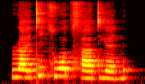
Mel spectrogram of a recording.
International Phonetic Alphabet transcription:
ɻa˧˥ɪ̯t̪i˥˧nswɔ˥˩ t͡sʰä˧˥ t̪jɛ˨˩˦n

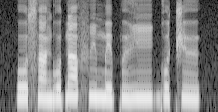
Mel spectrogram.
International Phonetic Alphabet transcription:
o˨ sã˨ɡo˨ɗã˦ fi˧me˨ pɨ˨ɣiː˧ ɡo˧t͡ʃɨ˨

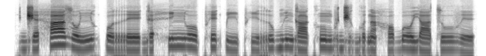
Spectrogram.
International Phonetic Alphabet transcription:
d͡ʒɛ˨haː˦ zo˨ɲʊ˦ k͡po˨reː˨ ɡɛ˨hi˦ɲoː˦˨ pʰe˦k͡piː˨ pʰi˨ru˦bĩ˦ ɡaː˨kʰũ˦bʊ˦d͡ʒi˨ ɡʷɪ˦ɗã˨hɔ˦ ɓoː˦jaː˨t͡suː˦ βɪ˨

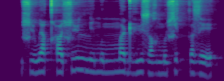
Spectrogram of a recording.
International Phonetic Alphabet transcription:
ɕywi qʰuɕy lːimumːʌ ɖʱyzɔʁmu ɕekːʌze

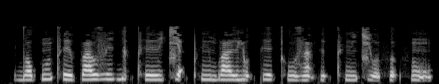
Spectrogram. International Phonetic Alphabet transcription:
dɔ˨ pũ˦tʰe˨pa˦ʊ̯zi˦ ɡɪ˦ʔtʰe˦ɪ̯ t͡ɕä˦ʔpʰĩ˦ba˦ɪ̯jʊ˦ʔ ke˦kʰu˨zã˦˨kɪ˦ʔ tʰĩ˦t͡ɕo̰˦˨ʊ̯θʊ˦ʔ θũ˦˨

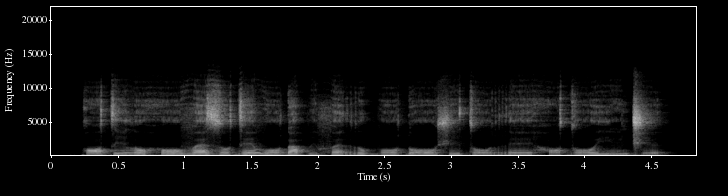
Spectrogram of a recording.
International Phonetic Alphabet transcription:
kɔ˦ ti˦lo˦hoː˦vɛ˦ zʊ˨ deː˦voː˨ɗa˨pi˨ fɛ˨ru˦boː˨ ɗoː˦˨ʃi˦toː˨ reː˨hɔ˨ doː˦jĩ˨ d͡ʒɪ˨

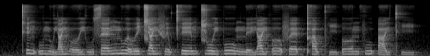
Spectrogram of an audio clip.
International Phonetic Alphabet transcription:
kʰe˥˨ŋʔu˧ nu˧˩ja˧˥jʋɤː˩˧juː˩˧ sɛː˧˥ŋnu˥˨ə̯ ʋe˧t͡ɕa˧jfe˩˧wt̪ʰeː˧m t͡ɕoː˥˨jpoː˥˨ŋne˩ ja˥˨jʔɤː˥˨fɛː˧k̚pʰa˧w pʰi˩ʔɤː˧nfu˧˥ ʔa˩˧jt̪ʰi˩

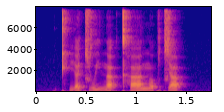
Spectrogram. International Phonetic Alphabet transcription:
kʰi˩˦a̯ t͡ɕuː˩˦jna˥˩ʔkʰaː˩˦ nɔ˨˩ʔt͡ɕa˨˩p̚

